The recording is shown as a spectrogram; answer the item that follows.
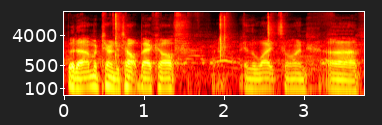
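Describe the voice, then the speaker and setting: Man, low pitch, bright tone, casual demo chat, rambling, informal, faint background noise. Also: steady tone, normal speed. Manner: informal, rambling, hands-on while talking. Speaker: seller demonstrating used radio gear. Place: indoors at a desk with radio equipment.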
